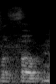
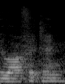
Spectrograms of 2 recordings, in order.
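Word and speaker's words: Lofoten: I think it's pronounced Lefotan Islands, maybe Lafetan, but I think it's Lefotan Islands.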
